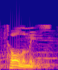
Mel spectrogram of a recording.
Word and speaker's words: Ptolemies: It starts with a P, but you don't pronounce the P. Ptolemies.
